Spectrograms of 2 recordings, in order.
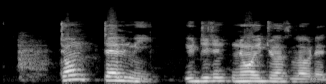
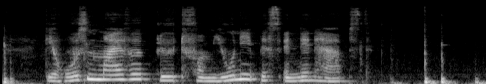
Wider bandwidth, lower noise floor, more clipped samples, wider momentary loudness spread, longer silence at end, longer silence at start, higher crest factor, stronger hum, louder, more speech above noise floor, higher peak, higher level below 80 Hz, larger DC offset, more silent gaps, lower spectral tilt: second, 9 kHz vs 16 kHz; second, -33 dBFS vs -39 dBFS; neither; first, 19 LU vs 12 LU; about the same, 0 s vs 0 s; first, 0.2 s vs 0.05 s; about the same, 14 dB vs 14 dB; neither; first, -13 LUFS vs -17 LUFS; about the same, 20 dB vs 23 dB; first, 0 dBFS vs -4 dBFS; second, -52 dBFS vs -36 dBFS; neither; neither; about the same, -6 dB/octave vs -7 dB/octave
